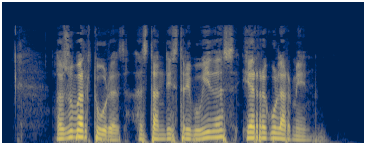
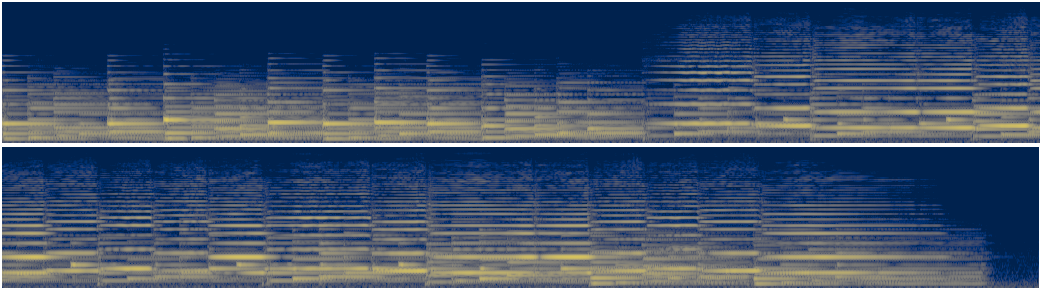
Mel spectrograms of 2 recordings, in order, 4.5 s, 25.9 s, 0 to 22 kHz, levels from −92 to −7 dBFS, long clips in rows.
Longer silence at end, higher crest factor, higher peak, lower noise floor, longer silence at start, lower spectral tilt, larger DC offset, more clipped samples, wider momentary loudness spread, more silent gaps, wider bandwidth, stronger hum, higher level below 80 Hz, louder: second, 0.5 s vs 0.65 s; first, 20 dB vs 14 dB; first, -4 dBFS vs -16 dBFS; second, -50 dBFS vs -67 dBFS; first, 0.2 s vs 0 s; about the same, -6 dB/octave vs -5 dB/octave; neither; neither; about the same, 11 LU vs 11 LU; neither; second, 11.5 kHz vs 14.5 kHz; neither; first, -46 dBFS vs -70 dBFS; first, -25 LUFS vs -29 LUFS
